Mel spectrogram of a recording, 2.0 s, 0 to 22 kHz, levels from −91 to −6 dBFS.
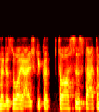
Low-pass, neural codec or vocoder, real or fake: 5.4 kHz; none; real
